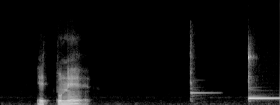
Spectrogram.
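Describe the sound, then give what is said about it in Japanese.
Two kalimba keys plucked with the thumbs ring out one after the other, each a clear, bell-like tone that decays slowly, the second lower in pitch; a brief voice speaks before the notes. “とりあえず両手で持って親指を使ってカリンバのキーを弾いてください。これで音がより明瞭になり、指も痛くないです。”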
